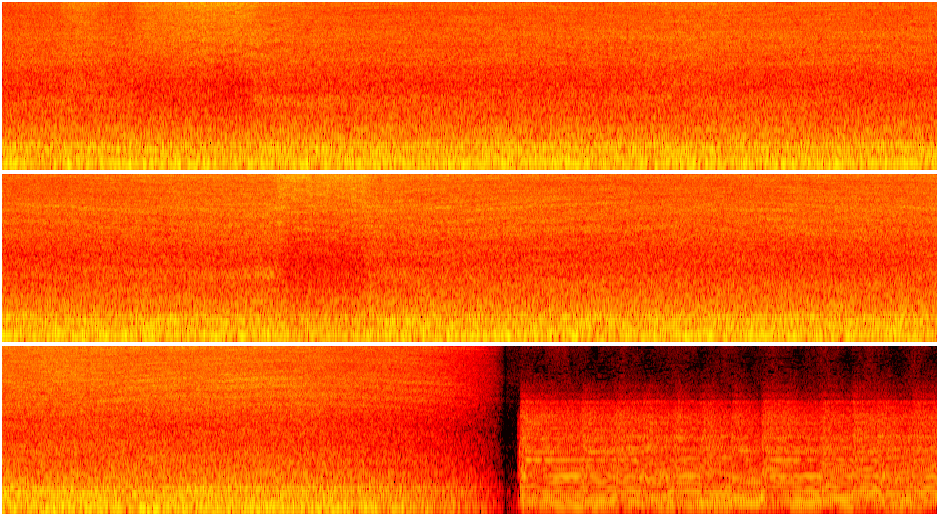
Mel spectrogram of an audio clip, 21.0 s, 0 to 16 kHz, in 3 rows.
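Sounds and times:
paint spray gun hissing: 0.0s - 17.8s
spray booth air flow: 0.0s - 17.8s.

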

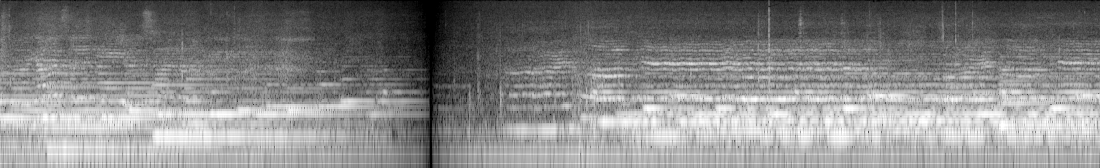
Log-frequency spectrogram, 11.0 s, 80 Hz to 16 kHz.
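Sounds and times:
female soloist singing: 0.0s - 2.7s, 5.0s - 11.0s
choir singing held chords: 0.0s - 2.8s, 5.1s - 11.0s.

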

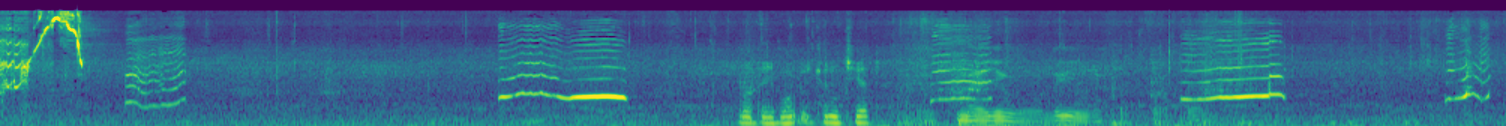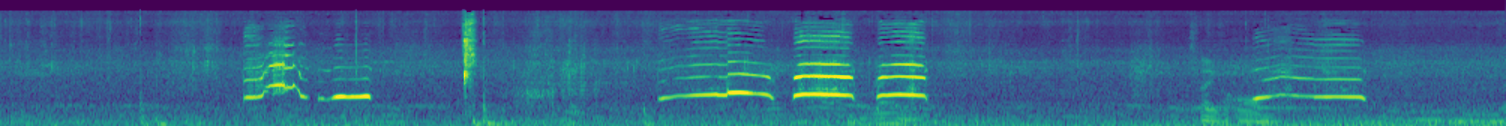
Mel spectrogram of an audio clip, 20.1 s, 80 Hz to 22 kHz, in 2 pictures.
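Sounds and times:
infant monkey coos and squeals: 0.0s - 1.4s, 3.3s - 4.3s, 6.2s - 6.8s, 7.8s - 8.7s, 9.5s - 10.0s, 11.6s - 13.3s, 14.4s - 16.3s, 18.2s - 19.4s.

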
